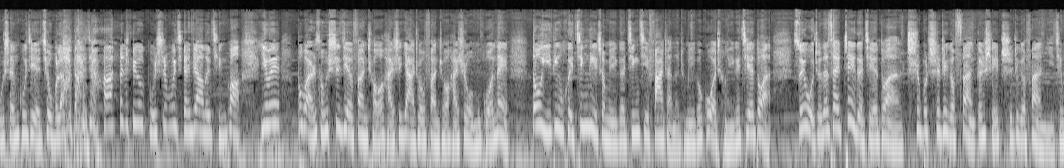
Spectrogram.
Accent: Northwest China, China; 你看我们我们西北人就是实在

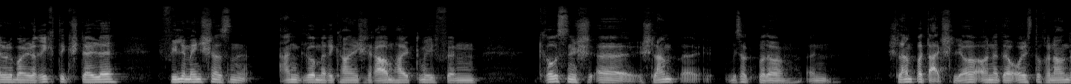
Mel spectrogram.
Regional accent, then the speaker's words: Trentino-Alto Adige, Italy; obwohl ich ein einfacher Mensch aus den Bergen bin, aus den Südtiroler Bergen, sehr stolz darauf, kam aus einfachen Verhältnissen

